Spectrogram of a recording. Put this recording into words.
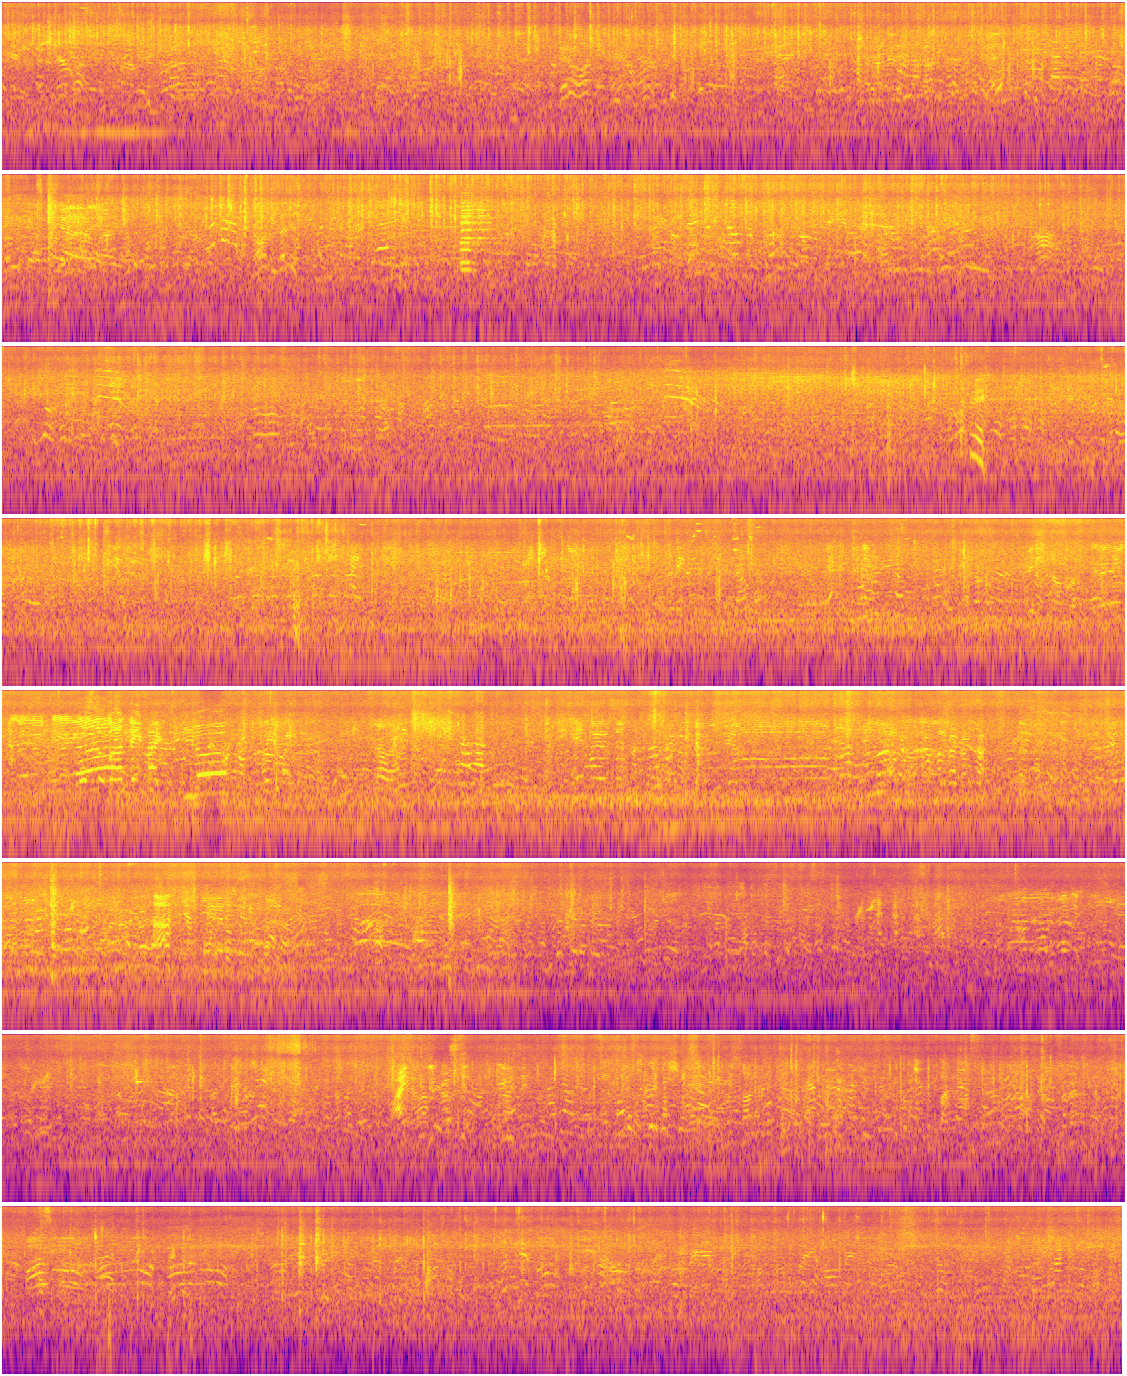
Recorded in winter during the saturdays regular market. Vendors, seagulls, cars, snow, plastic bags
